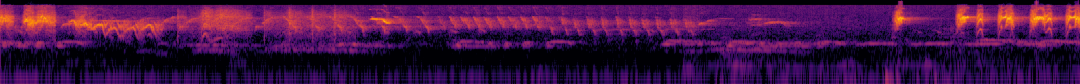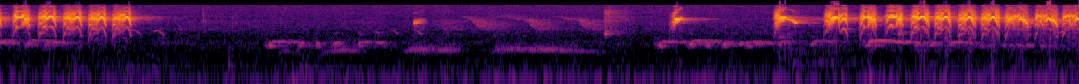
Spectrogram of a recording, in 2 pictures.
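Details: Sogon (Javan cuckoo-shrike) singing to call rival males: bursts of very high, rapid buzzy trills repeated in pulses, alternating with softer, lower warbled chattering notes and short pauses.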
